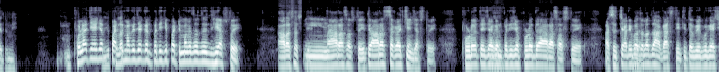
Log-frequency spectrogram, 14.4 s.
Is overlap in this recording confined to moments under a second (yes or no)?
yes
